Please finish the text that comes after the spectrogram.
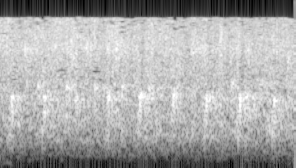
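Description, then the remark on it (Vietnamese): An audience breaks into loud, sustained applause, a dense crackle of many hands clapping steadily throughout with no voices audible. “Một tràng pháo tay thật to thưa anh chị em.”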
